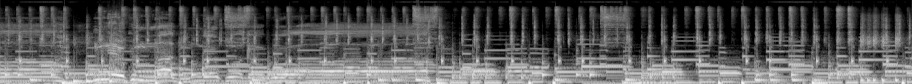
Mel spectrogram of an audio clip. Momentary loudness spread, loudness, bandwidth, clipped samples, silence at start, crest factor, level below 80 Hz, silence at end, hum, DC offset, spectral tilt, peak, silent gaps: 4 LU; -10 LUFS; over 20 kHz; 2%; 0 s; 8 dB; -16 dBFS; 0 s; none; under 0.1%; -6 dB/octave; 0 dBFS; none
